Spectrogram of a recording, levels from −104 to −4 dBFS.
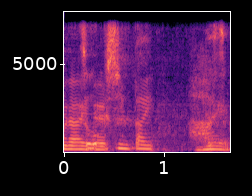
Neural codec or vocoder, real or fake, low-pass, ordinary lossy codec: vocoder, 22.05 kHz, 80 mel bands, HiFi-GAN; fake; 7.2 kHz; none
